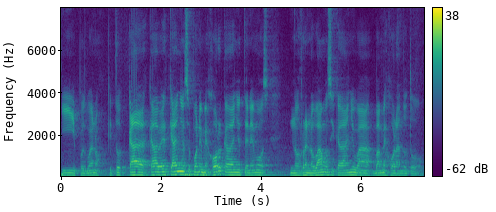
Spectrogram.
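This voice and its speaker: Through noticeable background noise and audible room echo, a man talks at a fairly quick pace, medium in pitch, with fairly even intonation. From Mexico. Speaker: podcast co-host, university co-founder. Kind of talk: casual chat.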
